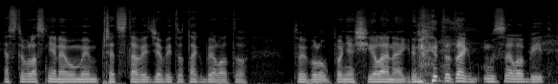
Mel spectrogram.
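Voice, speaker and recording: A young man answers interview questions about his work in theatre, hesitating often and restarting sentences. His pitch stays fairly even and flat. The recording is close and dry, with no room sound. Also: no echo. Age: 20s. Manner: thoughtful, hesitant with many fillers and restarts. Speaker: theatre dramaturg.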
